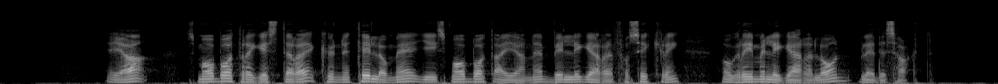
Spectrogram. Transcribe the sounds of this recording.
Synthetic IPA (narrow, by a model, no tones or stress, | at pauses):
jɑːsmoːboːt̪ɾɛɡɪst̪əɾəkʰʉnət̪ʰɪlɔmeːjiːsmoːboːt̪ʰæɪænəbɪlɪɡəɾəfɔsɪkɾɪŋoːɡɾiːməlɪɡəɾəloːnbleːd̪eːsɑkt̪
